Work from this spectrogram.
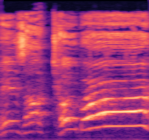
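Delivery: big commanding bellow, very high and loud. Calling out again in character, louder: bellowing in a much larger command voice. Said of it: "I bellow in a much larger command voice".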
